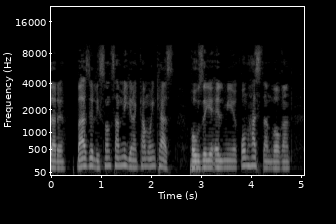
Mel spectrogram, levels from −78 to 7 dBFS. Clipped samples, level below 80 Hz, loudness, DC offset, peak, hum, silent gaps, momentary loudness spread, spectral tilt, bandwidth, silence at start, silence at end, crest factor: under 0.1%; -68 dBFS; -35 LUFS; under 0.1%; -16 dBFS; none; none; 7 LU; -5 dB/octave; 11 kHz; 0 s; 0.3 s; 20 dB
